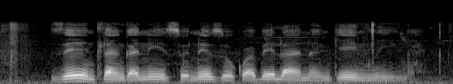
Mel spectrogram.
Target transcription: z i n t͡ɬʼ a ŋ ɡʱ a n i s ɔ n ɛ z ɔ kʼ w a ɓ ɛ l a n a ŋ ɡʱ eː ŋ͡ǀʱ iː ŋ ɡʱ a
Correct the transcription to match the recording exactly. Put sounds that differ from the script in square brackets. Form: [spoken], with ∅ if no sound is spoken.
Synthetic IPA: z [ɛ] n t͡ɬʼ a ŋ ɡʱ a n i s ɔ n ɛ z ɔ kʼ w a ɓ ɛ l a n a ŋ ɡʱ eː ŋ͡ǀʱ iː ŋ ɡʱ a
